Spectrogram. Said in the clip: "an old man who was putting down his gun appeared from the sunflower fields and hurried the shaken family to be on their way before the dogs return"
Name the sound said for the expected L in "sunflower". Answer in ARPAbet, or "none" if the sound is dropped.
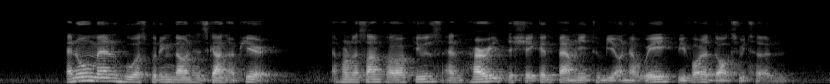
none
